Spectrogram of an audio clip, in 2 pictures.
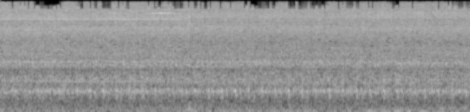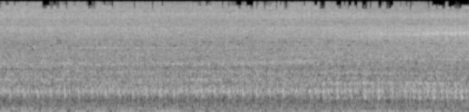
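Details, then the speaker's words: Truck with check engine light and correlation code: loose, rapid metallic rattle over the idle; tensioners suspected, not confirmed. "Yeah, I think that's tensioners making noise."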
